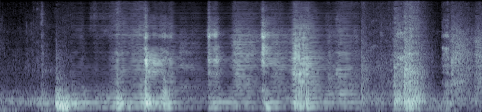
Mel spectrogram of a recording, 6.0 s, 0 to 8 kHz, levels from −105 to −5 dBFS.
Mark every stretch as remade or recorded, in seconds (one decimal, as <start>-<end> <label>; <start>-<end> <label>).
0.0-0.9 recorded; 0.9-4.5 remade; 4.5-6.0 recorded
